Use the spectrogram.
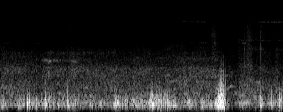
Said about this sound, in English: It's just lovely to see the red London buses driving past so frequently. Maybe they were always this frequent, but they look very frequent to me.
